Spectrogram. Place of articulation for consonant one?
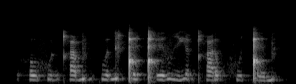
glottal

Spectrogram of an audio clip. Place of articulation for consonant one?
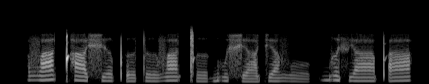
labial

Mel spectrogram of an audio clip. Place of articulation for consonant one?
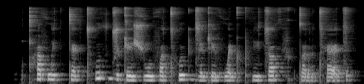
uvular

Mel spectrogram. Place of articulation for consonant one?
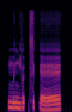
labial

